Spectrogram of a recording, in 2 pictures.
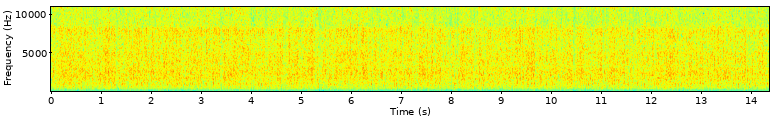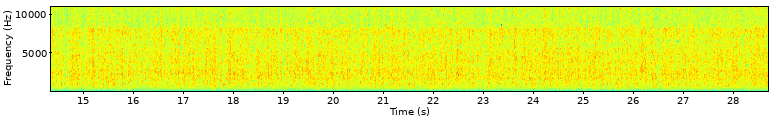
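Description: Heavy rain pouring down steadily as a dense, even hiss that does not let up.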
